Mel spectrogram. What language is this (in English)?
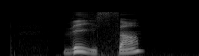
Swedish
